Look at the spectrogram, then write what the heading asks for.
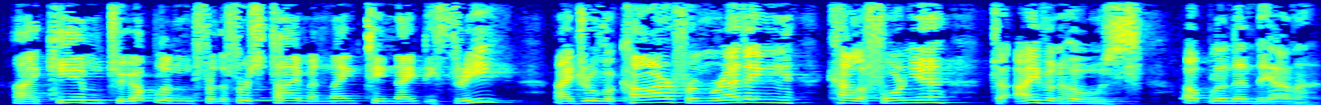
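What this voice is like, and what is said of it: Irish accent. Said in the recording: “love this accent ... quaint accent ... for an Irishman”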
